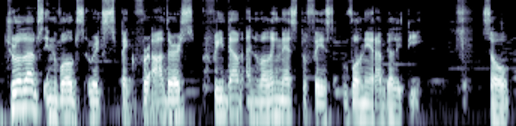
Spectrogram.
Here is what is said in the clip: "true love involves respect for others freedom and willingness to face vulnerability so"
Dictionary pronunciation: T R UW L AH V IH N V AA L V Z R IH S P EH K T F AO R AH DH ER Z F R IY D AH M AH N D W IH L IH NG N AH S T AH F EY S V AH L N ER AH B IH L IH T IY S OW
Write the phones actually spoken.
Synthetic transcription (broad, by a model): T R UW L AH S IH N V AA L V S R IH S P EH K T F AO R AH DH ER S F R IY D AH M AH N D W IH L IH NG N AH S T AH F EY S V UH L N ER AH B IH L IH T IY S OW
